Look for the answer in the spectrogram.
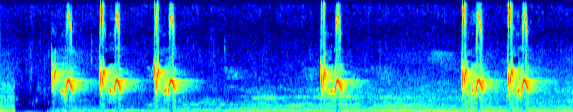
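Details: Loud, vigorous singing from a red-headed prinia: piercing high chirps, mostly in close pairs, a cluster of three, then a gap and three more, with faint low hum behind.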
